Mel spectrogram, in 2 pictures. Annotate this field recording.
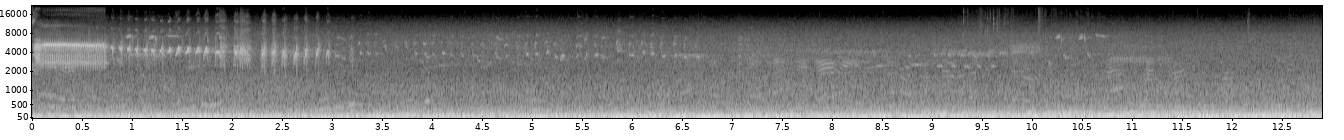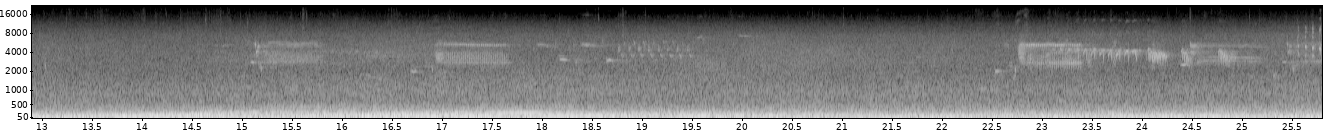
Recorded with Usi Pro at Parc Jarry with Zoom F3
